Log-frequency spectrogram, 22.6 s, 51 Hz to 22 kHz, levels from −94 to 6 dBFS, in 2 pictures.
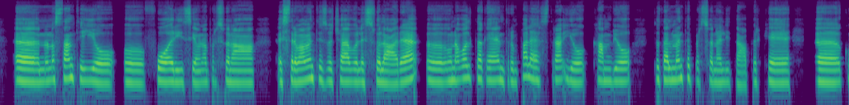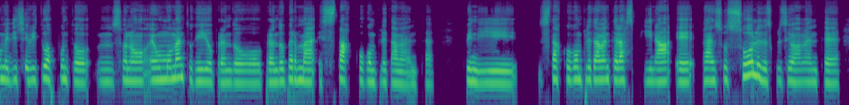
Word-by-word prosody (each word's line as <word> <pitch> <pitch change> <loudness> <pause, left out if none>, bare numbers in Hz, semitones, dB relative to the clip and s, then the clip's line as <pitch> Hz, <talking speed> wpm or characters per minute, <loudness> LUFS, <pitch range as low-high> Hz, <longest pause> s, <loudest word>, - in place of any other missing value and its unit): ehm, 205 -2 +6
nonostante 225 +3 +1
io, 190 -3 0
uhm, 190 -2 0
fuori 200 0 +2
sia 195 +2 -2
una 195 +1 -4
persona 190 -2 0 0.2
estremamente 210 +3 +2
socievole 200 0 +1
e - - -3
solare, 195 +3 +4
uhm, 200 -2 +1
una 210 0 +1
volta 240 0 0
che 220 -1 -1
entro 210 -2 -2
in 195 - -6
palestra 225 -2 0
io 195 -4 -2
cambio 205 -1 -1 0.3
totalmente 225 +2 0
personalità 195 -3 -5
perché, 190 -1 -1 0.3
ehm, 195 -1 +4
come 230 0 -2
dicevi 220 0 -5
tu 250 - -6
appunto, 205 -4 -2
mhmm, 200 0 -10
sono 205 0 -2
è 220 - -1
un 225 +1 +1
momento 240 0 +2
che 205 - -6
io 200 -1 0
prendo 185 -1 -3
prendo 200 +1 -1
per 225 +1 0
me 205 -2 +2
e 190 - -15
stacco 215 +1 +1
completamente. 185 -3 -5 0.4
Quindi 185 -3 -1 0.3
stacco 230 -1 -3
completamente 225 0 +1
la 215 0 +6
spina 205 -1 +1
e 200 0 +1
penso 210 +1 -1
solo 280 +7 +5
ed 225 - +2
esclusivamente 195 -2 -4
205 Hz, 140 wpm, -23 LUFS, 195-220 Hz, 0.4 s, ehm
